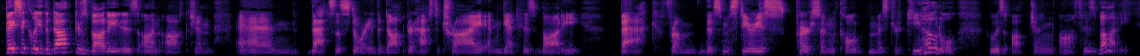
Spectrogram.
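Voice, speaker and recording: A casual, halting male book vlogger. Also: medium pitch, gravelly, pushed and bright. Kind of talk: casual unscripted review chat.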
